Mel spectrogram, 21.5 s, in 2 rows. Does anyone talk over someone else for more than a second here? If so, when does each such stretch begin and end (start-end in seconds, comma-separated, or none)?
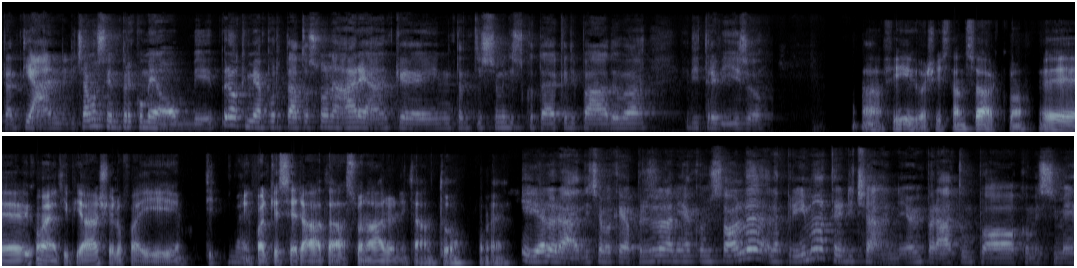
none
